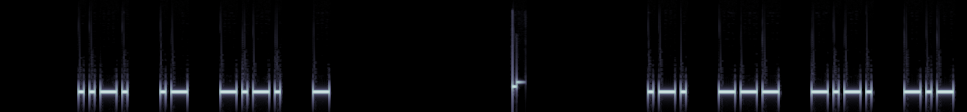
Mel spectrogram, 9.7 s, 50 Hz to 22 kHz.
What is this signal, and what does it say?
Morse code, heard as a keyed tone, about 22 wpm, spaced as for 16 wpm, 700 Hz. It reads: FACT ROCK
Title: 2x Character Spacing - Top 500 Words - 22wpm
